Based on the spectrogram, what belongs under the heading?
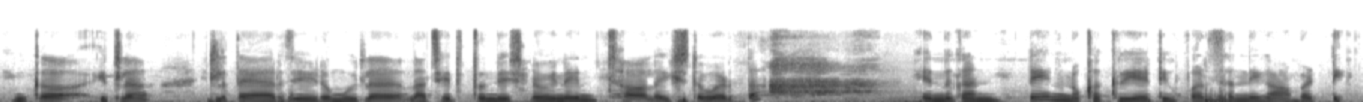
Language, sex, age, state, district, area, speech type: Telugu, female, 18-30, Telangana, Hyderabad, urban, spontaneous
